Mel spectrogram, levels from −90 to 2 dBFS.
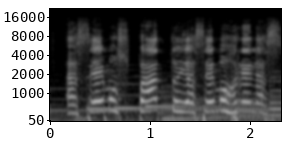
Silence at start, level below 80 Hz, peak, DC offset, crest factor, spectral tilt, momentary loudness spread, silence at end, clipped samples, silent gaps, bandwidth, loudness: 0.15 s; -56 dBFS; -18 dBFS; under 0.1%; 16 dB; -2.5 dB/octave; 4 LU; 0 s; under 0.1%; none; 16 kHz; -33 LUFS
